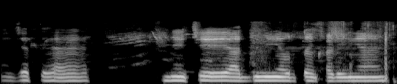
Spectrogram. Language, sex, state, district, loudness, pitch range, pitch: Hindi, female, Uttar Pradesh, Budaun, -17 LUFS, 170-185 Hz, 175 Hz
